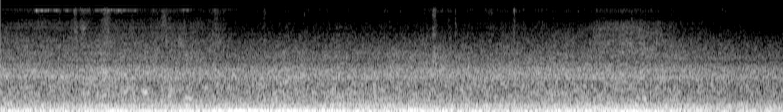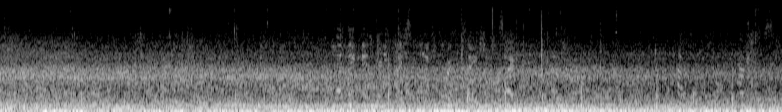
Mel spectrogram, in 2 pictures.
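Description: Distant city traffic rumbles steadily.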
